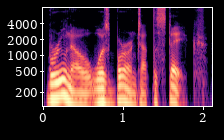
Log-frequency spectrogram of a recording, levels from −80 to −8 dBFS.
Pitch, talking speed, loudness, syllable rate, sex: 115 Hz, 170 wpm, -15 LUFS, 4.0 syllables/s, male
